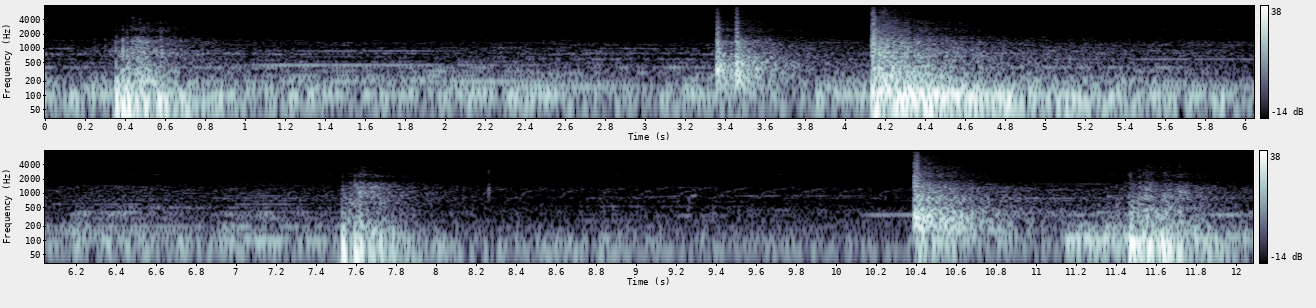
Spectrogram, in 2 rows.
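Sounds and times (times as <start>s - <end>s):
fireworks bangs: 0.0s - 1.2s, 3.3s - 5.4s, 7.4s - 8.2s, 10.4s - 12.0s.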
